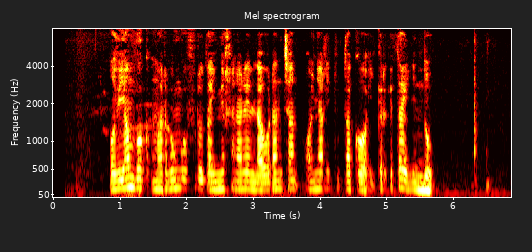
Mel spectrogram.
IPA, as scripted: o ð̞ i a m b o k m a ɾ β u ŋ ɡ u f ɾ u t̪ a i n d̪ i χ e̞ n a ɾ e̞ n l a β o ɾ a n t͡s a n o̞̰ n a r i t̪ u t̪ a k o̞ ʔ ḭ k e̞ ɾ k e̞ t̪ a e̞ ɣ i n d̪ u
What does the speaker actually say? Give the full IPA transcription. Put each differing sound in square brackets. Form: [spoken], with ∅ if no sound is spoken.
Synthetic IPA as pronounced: o ð̞ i a m b o k m a ɾ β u ŋ ɡ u f ɾ u t̪ a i n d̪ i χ e̞ n a ɾ e̞ n l a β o ɾ a n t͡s a n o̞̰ [ɲ] a r i t̪ u t̪ a k o̞ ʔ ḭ k e̞ ɾ k e̞ t̪ a e̞ ɣ i n d̪ u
